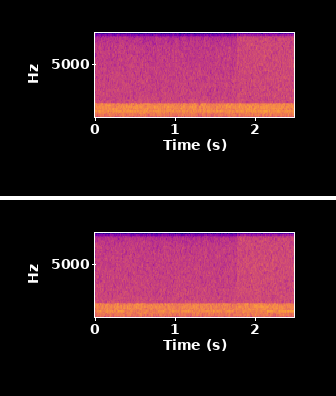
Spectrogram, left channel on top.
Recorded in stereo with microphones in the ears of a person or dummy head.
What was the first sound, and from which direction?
Only background noise.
